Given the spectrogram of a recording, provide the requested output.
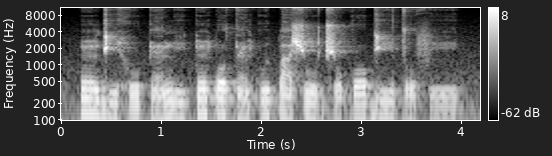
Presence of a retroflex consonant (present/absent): absent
